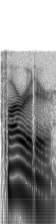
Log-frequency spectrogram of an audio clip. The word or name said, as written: forrader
